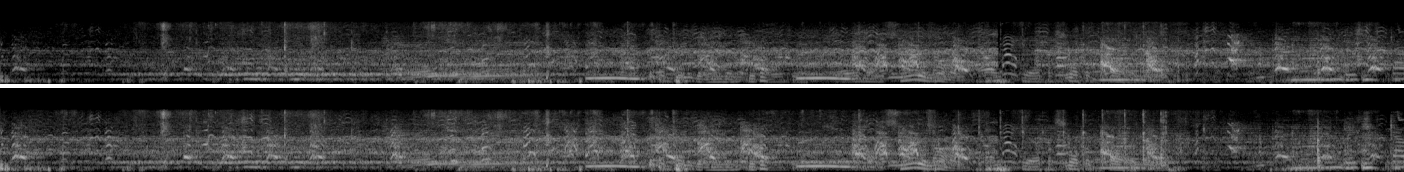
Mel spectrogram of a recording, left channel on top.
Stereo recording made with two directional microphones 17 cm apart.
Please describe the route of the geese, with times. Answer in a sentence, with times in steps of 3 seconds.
In this clip you hear the geese on the right from 0 s, in the centre from 6 s and on the left from 9 s.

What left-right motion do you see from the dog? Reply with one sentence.
You can hear the dog go from the right side to the left.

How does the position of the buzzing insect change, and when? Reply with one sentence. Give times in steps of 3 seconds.
You can hear the buzzing insect on the right from 0 s, in the centre from 3 s and on the right from 6 s.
